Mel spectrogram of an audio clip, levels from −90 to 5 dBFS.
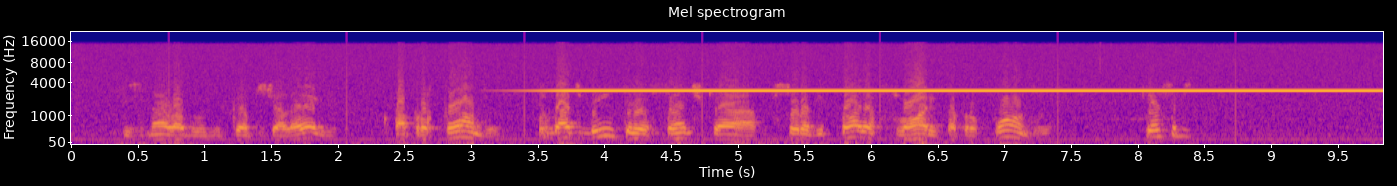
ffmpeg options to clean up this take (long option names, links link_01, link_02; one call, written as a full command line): ffmpeg -i in.wav -af "adeclick=threshold=4,bandreject=frequency=127.4:width_type=h:width=4,bandreject=frequency=254.8:width_type=h:width=4,bandreject=frequency=382.2:width_type=h:width=4,bandreject=frequency=509.6:width_type=h:width=4,bandreject=frequency=3000:width=30,afftdn=noise_reduction=22:noise_floor=-38" out.wav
